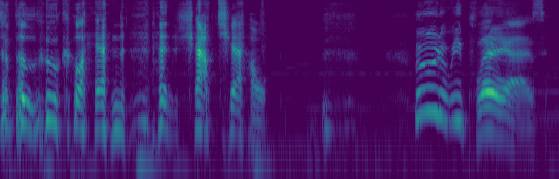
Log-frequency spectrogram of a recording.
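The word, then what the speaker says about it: Xiao Qiao: Uh, we have three members of the Lu clan and Sha Chow. Who do we play as? Lucun, Lusu, Lumen, or Shao? Although I think it's pronounced Xiao Chow.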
